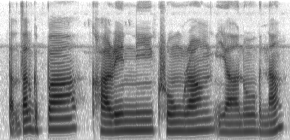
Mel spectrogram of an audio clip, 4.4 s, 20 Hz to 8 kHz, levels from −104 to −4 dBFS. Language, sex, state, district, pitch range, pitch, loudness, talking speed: Garo, male, Meghalaya, West Garo Hills, 140-165 Hz, 155 Hz, -20 LUFS, 70 wpm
